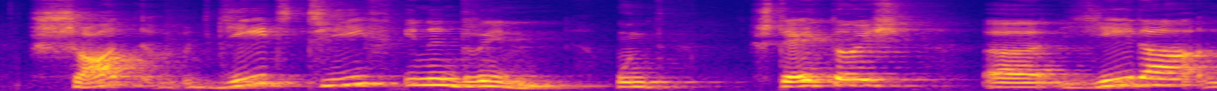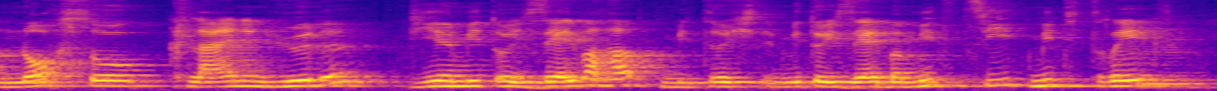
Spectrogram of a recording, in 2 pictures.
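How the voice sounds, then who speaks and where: Speaking very slowly, a man with a high pitch uses ordinary pitch variation over noticeable background noise. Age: 20s. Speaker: fitness entrepreneur. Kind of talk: motivational pep talk; podcast interview.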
